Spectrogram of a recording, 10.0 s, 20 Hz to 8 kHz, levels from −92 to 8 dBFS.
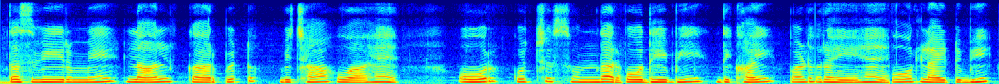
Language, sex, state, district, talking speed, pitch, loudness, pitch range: Hindi, female, Bihar, Begusarai, 120 wpm, 235 Hz, -13 LUFS, 225-260 Hz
